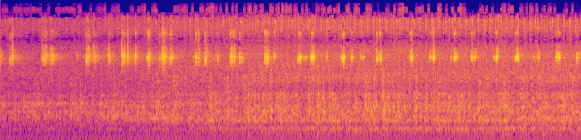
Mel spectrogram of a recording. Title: Leaking Water Pump whistling sound - Toyota Highlander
